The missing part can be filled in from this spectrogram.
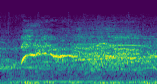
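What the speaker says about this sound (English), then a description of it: "I want to listen to that scream again." A woman on an American Ninja Warrior obstacle course lets out a long, sustained scream. It rises sharply and holds over a loud, continuous crowd roar.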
